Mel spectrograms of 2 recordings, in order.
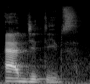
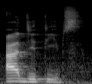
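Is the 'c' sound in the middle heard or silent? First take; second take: silent; silent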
